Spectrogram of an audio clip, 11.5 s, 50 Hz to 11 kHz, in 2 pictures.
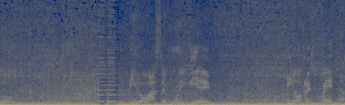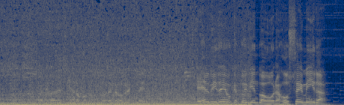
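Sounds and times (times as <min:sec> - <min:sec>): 
low steady rumble of idling traffic in a traffic jam: 0:00.0 - 0:10.0
car horn honking in a traffic jam at a dead traffic light: 0:01.4 - 0:02.3
speech: 0:02.6 - 0:03.6, 0:04.8 - 0:06.0, 0:06.6 - 0:11.3.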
